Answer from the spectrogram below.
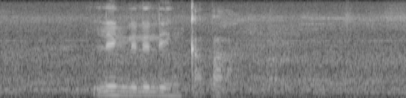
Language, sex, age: Southern Sotho, male, 20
